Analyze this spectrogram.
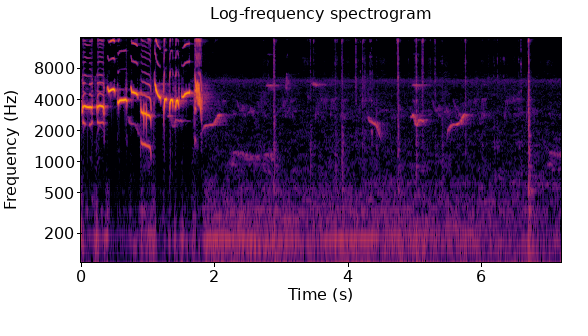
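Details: Brown-cheeked bulbul calling as a lure for other birds: a rapid burst of bright, twisting chattered notes lasting under two seconds, then quiet with a few soft, distant rising chirps.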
